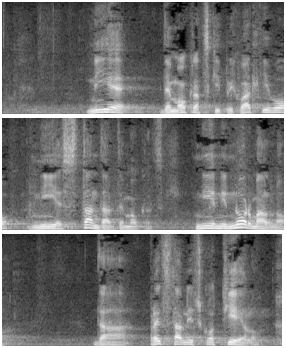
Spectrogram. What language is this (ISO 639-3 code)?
hrv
